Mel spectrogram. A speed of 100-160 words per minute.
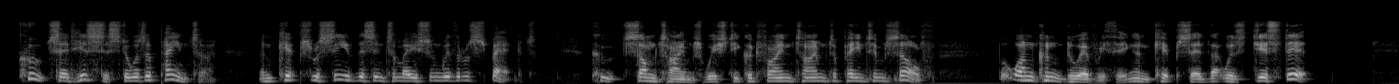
Yes: average, 155 wpm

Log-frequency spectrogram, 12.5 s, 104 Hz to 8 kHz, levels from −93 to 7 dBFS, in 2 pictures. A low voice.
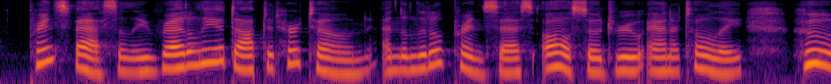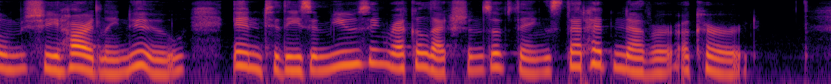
No: high, 220 Hz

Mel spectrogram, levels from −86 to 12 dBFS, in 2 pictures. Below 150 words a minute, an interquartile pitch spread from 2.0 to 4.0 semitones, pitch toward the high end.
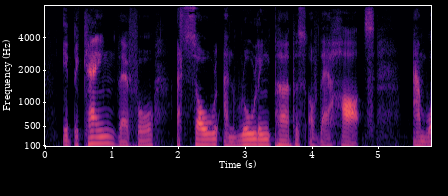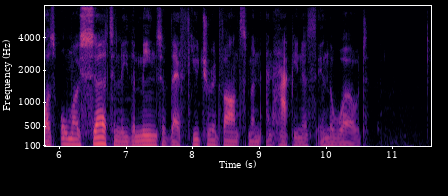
No: slow, 135 wpm; average, 3.7 semitones; low, 100 Hz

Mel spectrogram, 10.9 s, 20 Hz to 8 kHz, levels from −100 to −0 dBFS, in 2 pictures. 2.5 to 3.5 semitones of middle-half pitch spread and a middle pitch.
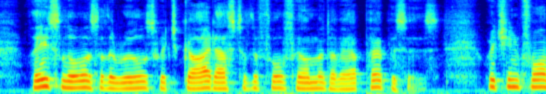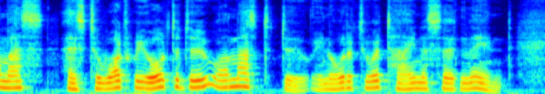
Yes: average, 3.2 semitones; medium, 150 Hz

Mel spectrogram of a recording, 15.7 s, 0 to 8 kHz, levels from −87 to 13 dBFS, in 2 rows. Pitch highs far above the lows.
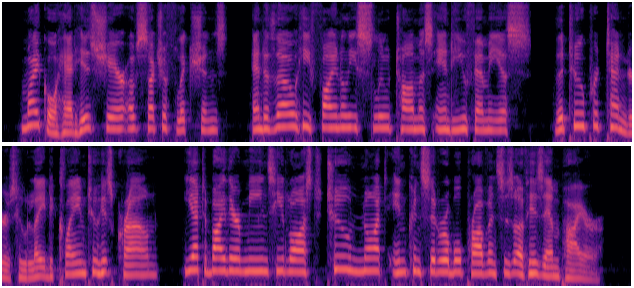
No: average, 3.6 semitones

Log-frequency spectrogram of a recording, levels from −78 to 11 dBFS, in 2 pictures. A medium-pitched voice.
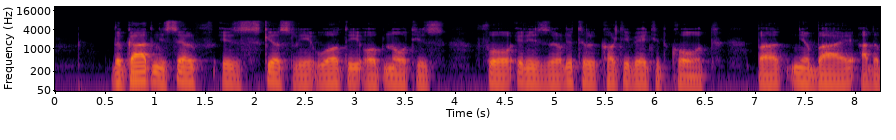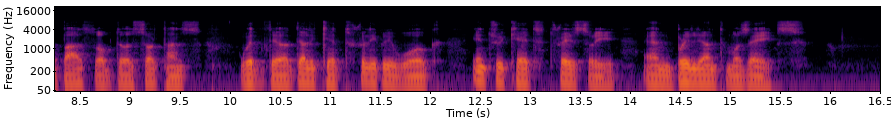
No: very low, 75 Hz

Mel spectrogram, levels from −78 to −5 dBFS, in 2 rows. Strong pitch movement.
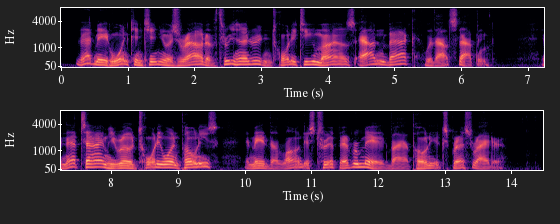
Yes: wide, 8.0 semitones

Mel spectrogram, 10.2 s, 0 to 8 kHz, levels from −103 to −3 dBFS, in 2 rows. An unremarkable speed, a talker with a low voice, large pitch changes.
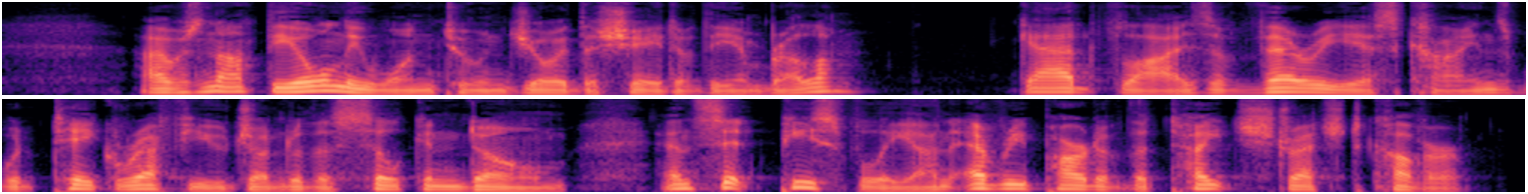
No: fast, 215 wpm; very low, 95 Hz; wide, 6.3 semitones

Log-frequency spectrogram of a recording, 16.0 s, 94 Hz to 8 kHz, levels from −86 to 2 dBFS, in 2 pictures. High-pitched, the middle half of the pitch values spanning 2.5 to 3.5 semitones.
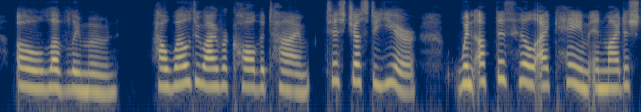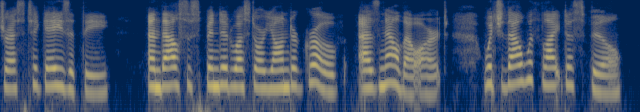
Yes: very high, 260 Hz; average, 2.8 semitones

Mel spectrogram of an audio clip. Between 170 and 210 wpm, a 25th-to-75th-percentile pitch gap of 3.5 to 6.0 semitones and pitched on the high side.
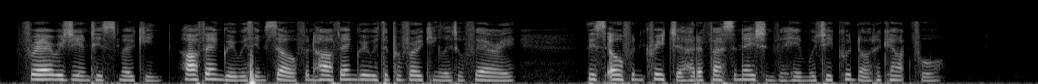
No: average, 175 wpm; average, 2.9 semitones; high, 200 Hz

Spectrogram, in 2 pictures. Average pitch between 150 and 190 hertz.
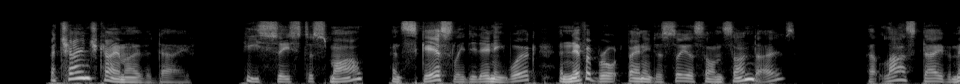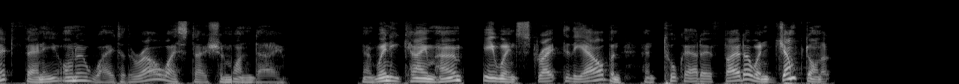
No: low, 135 Hz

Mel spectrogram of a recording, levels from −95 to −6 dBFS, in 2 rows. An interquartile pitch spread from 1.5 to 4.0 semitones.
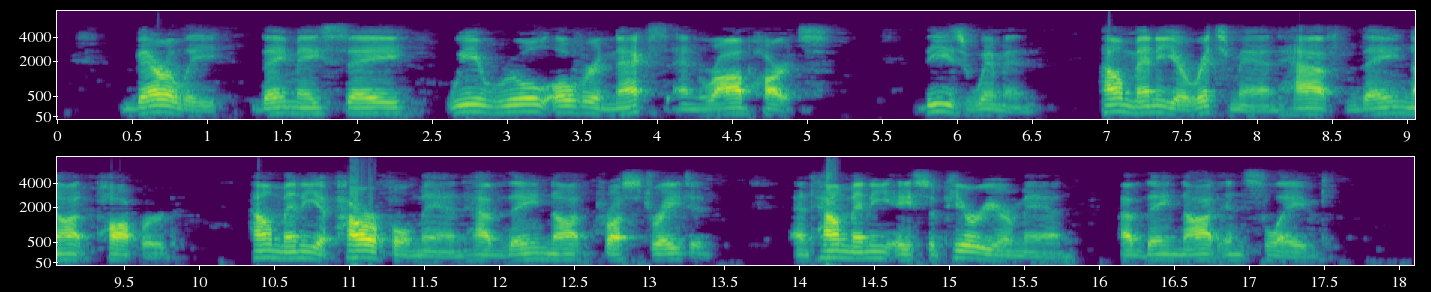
No: average, 5.1 semitones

